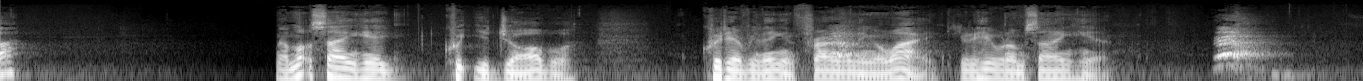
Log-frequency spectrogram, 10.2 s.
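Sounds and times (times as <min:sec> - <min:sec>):
speech: 0:00.0 - 0:00.2, 0:02.1 - 0:04.4, 0:05.3 - 0:08.4
sneeze: 0:09.1 - 0:09.6.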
